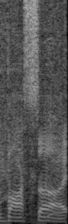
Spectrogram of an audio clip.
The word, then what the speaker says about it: Voss: Voss. One syllable. It's Voss.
